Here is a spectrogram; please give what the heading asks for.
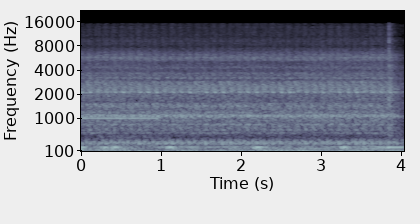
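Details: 2005 diesel pickup, 115,000 miles, after owner's head-stud job, cranking with even rhythm but never firing; ICP shows low high-pressure oil, suspected empty system or broken branch tube. Crank no start, low injection control pressure.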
